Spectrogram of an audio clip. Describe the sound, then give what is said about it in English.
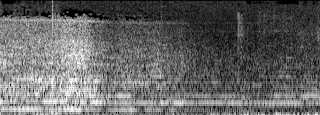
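Race cars drone steadily along a race track as the race leader goes through the dog legs with traffic ahead, a sustained engine hum with a slight swell and rough rasp partway through, with no voices. “Your race leader now is going through the dog legs, got a little bit of traffic in front of him”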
